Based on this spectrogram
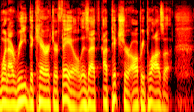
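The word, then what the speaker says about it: Faile: Her name is spelled F-A-I-L-E, and I've always just read it as Fail. Some people might say Fail-E, but this is a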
